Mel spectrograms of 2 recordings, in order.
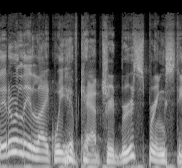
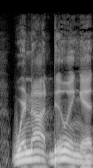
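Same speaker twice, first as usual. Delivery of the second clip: normal talking voice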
